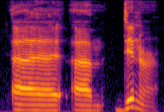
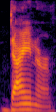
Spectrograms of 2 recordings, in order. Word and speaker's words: diner: Now this here you had pronounced dinner. Okay. This is actually diner. When there's one N, that is a long I sound, and that is a place that you eat at.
